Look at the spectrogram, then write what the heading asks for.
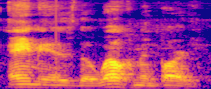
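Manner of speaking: ordinary talk, nothing marked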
